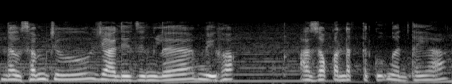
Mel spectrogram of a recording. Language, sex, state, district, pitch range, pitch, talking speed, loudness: Wancho, female, Arunachal Pradesh, Longding, 195-225 Hz, 210 Hz, 135 wpm, -18 LUFS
